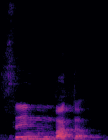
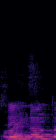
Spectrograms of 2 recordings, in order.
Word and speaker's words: শৃণ্বত: যে ন শৃণ্বত, শৃণ্বত কর্ণ শৃণ্বত, শৃণ্বন্ত নয়, দেখো শৃণ্বত কর্ণপুটে নরস্য জিহ্বা অসতি দ্বার দুরিকা।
